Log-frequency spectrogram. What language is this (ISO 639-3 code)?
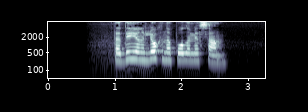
bel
